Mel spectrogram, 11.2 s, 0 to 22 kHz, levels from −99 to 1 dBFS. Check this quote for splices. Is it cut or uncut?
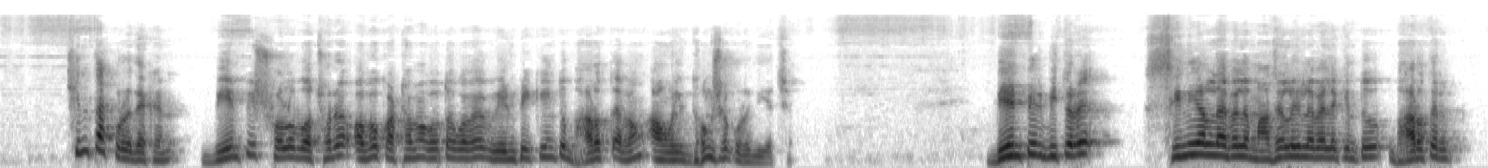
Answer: uncut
